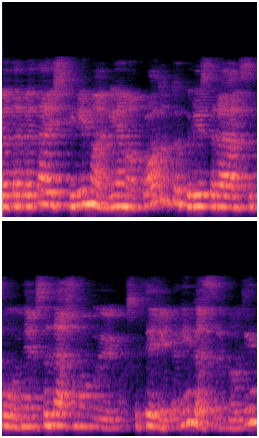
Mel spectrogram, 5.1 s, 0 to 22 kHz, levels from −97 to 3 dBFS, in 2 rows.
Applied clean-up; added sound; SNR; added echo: none; none; none; reverberation time 0.6 s.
